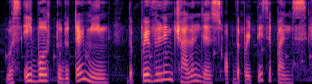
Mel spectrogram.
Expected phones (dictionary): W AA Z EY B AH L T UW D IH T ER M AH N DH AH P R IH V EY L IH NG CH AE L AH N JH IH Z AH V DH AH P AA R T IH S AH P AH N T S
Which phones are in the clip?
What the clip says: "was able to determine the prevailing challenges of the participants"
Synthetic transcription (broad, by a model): W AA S EY B AH L T UW D IH T ER M AH N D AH P R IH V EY L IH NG CH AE L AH N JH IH S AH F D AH P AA R T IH S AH P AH N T S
